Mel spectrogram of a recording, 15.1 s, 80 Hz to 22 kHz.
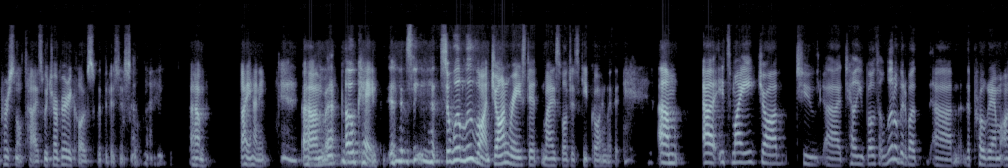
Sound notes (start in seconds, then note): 4.8 laugh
